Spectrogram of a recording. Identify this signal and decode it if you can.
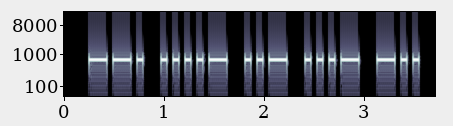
Morse code, heard as a keyed tone, about 20 wpm, 700 Hz. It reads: G4UVD
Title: DXCC-100 Call Signs - 5 Characters - Repeated 2x - 20wpm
